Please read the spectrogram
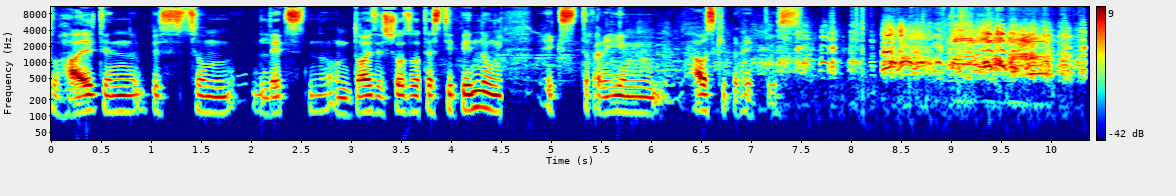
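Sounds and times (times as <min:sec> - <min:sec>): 
speech: 0:00.0 - 0:08.2
geese honking: 0:03.9 - 0:10.3.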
